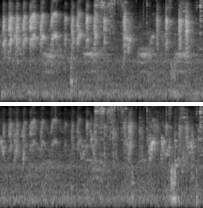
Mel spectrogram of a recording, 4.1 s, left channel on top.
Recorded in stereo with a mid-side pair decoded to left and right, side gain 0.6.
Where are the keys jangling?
Straight ahead, 1.0 m.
